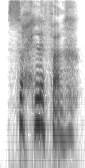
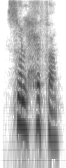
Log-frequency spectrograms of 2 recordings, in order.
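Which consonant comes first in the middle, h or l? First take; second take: h; l. First: The h sound comes before the l sound. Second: The l sound comes before the h sound. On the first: The speaker calls it wrong. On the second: The speaker calls it right.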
